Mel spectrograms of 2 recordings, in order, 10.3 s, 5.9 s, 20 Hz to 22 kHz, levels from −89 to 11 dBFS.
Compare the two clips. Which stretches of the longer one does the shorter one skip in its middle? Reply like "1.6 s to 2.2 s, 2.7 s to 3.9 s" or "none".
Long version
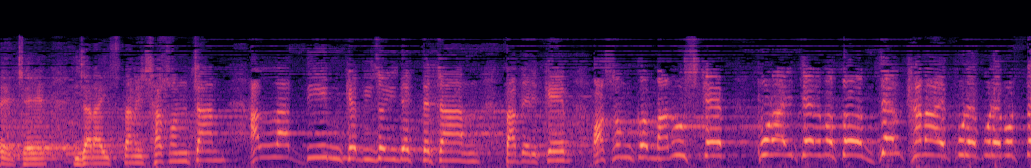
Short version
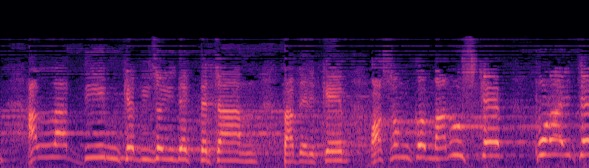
none

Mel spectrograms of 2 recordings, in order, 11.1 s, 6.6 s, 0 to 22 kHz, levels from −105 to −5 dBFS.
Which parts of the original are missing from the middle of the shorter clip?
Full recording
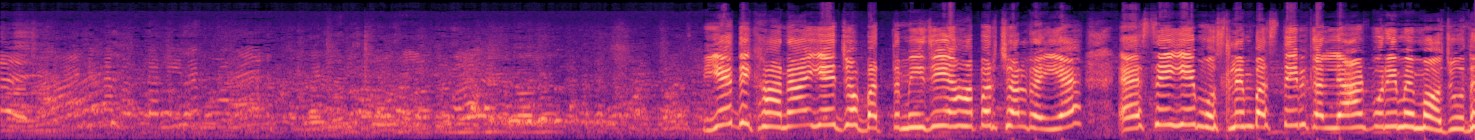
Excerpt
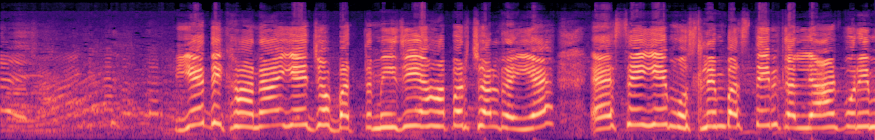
1.2 s to 5.2 s

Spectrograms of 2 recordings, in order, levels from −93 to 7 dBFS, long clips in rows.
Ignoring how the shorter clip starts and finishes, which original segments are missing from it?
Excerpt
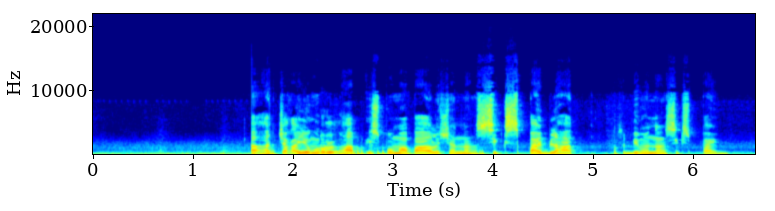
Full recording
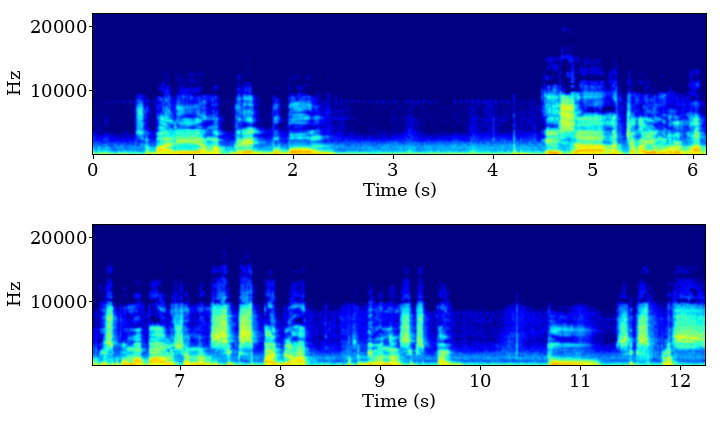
4.1 s to 5.1 s

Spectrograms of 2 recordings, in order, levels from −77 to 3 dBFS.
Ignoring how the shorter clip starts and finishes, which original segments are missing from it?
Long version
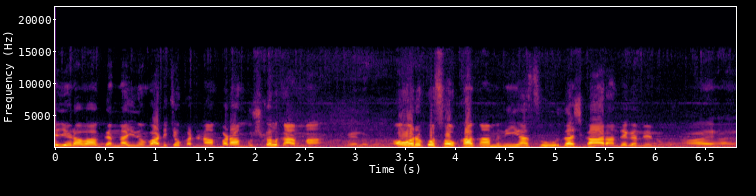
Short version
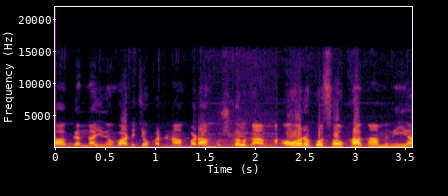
2.5 s to 3.3 s

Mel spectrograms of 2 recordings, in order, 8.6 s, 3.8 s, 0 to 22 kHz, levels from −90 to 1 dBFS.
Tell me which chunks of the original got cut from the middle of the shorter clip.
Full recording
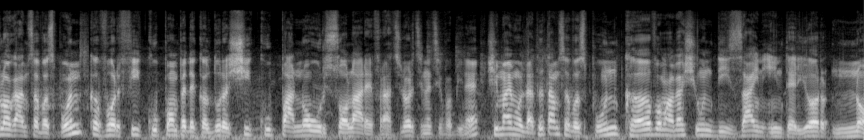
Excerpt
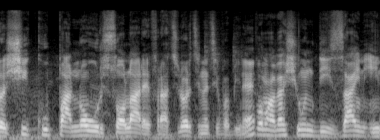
4.8 s to 6.6 s

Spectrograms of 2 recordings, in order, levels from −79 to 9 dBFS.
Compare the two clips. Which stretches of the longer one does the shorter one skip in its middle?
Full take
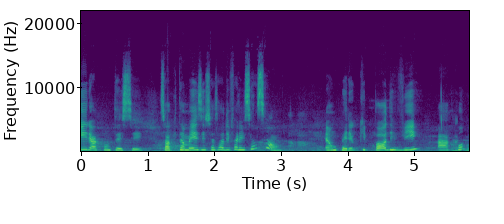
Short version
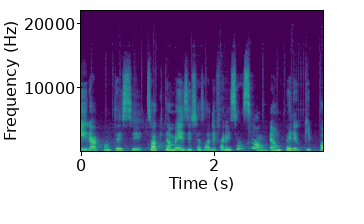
0.9 s to 1.1 s, 3.0 s to 3.6 s

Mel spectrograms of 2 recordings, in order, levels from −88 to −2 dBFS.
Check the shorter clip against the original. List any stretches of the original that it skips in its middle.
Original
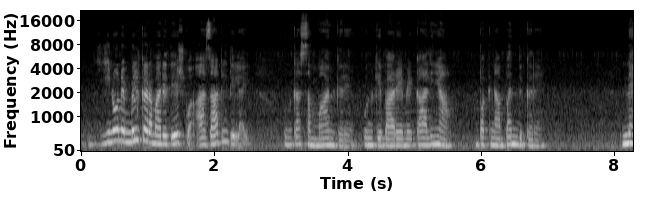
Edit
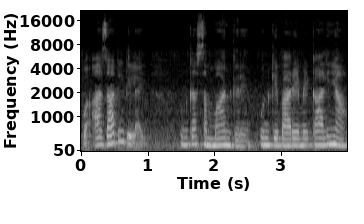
none

